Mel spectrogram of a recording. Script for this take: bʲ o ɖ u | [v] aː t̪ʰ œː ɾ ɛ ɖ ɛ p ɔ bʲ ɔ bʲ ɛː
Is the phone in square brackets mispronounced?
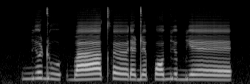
yes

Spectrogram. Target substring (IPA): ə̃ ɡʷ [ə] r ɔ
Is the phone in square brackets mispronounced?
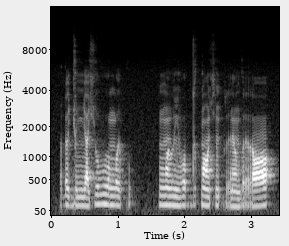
no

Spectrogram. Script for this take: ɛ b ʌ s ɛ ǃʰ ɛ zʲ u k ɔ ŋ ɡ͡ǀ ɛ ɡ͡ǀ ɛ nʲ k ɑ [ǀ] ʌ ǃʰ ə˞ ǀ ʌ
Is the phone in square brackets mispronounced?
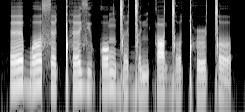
yes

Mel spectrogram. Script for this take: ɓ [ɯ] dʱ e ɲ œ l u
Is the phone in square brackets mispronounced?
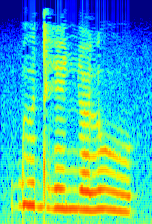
no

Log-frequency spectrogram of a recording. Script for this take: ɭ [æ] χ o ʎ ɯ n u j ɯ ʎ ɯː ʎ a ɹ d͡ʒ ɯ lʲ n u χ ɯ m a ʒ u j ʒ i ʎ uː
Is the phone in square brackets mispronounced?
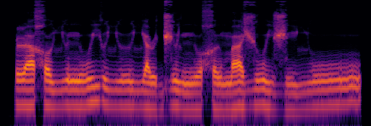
yes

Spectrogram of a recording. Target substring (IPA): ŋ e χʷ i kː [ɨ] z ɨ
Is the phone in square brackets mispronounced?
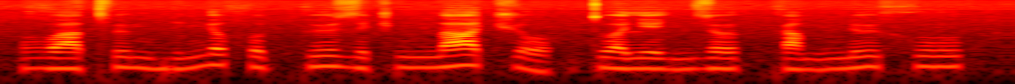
yes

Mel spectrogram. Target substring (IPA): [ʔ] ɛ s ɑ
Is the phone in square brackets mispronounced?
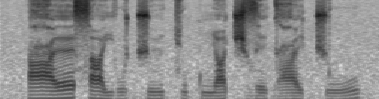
yes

